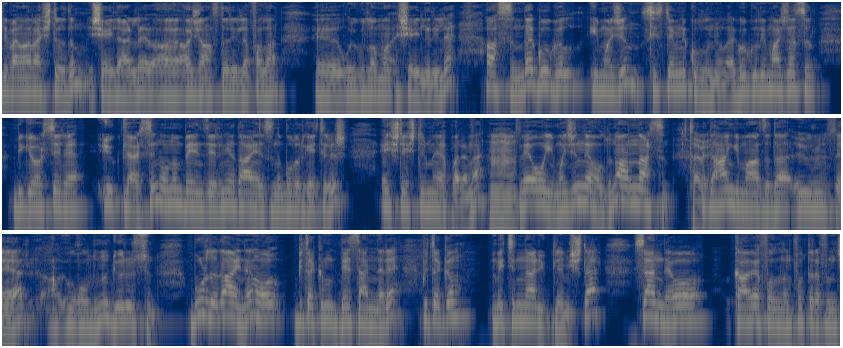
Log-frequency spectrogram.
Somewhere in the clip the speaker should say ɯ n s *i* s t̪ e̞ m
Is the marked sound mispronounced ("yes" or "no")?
no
